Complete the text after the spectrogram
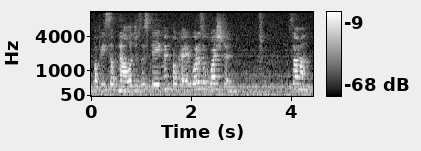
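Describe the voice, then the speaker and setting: A woman in her thirties teaching a classroom language lesson, speaking clearly and stressing key words. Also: a little high, fairly even intonation, a little fast, background noise. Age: 30s. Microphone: far camera. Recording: echoey classroom from far off.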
